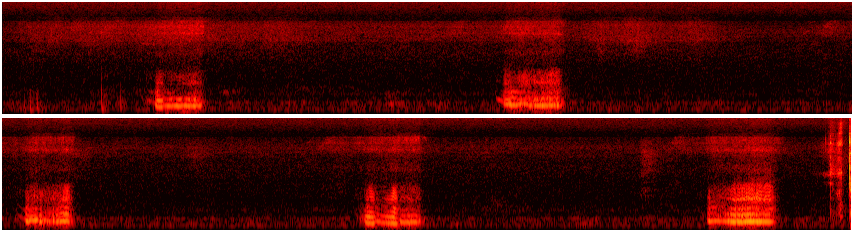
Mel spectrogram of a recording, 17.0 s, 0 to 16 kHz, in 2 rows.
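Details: Five soft, regular snoring sounds on inhalation over quiet room background, about 17 breaths a minute, from a sleeping cat; cat snoring.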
